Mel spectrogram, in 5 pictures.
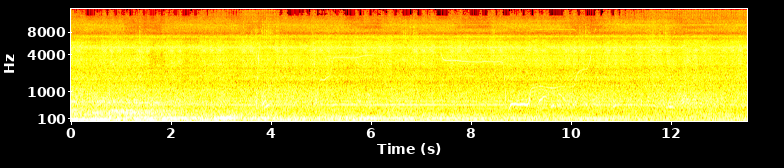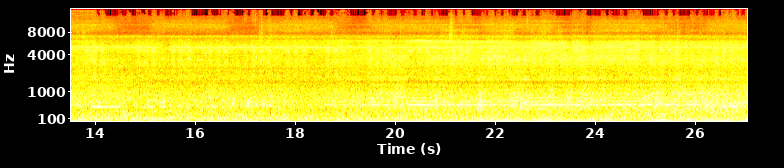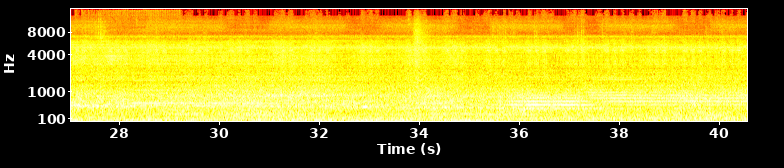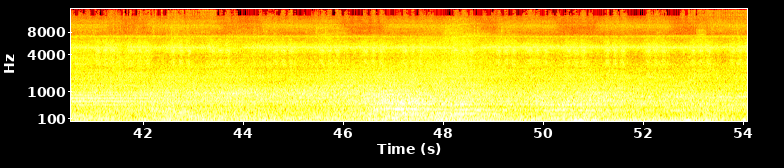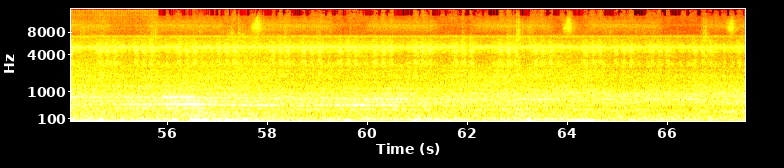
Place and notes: W Arthur Hart St, Fayetteville, AR, USA - Late-night AM and Open Window (WLD2018)
A brief survey of the AM band with the bedroom window open in Fayetteville, Arkansas. A GE clock radio (Model No. 7-4612A) is tuned from 540 to 1600 kHz. Also traffic from Highway 71/Interstate 49, about 200 feet away, and cicadas. For World Listening Day 2018. Recorded via Olympus LS-10 with built-in stereo mics.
